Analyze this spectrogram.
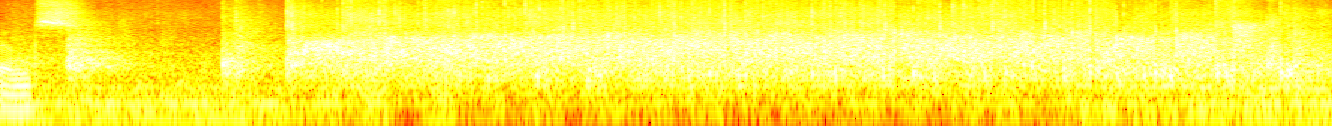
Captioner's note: applause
